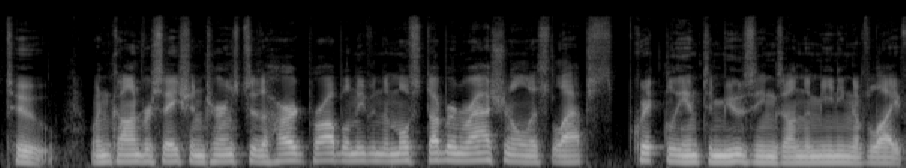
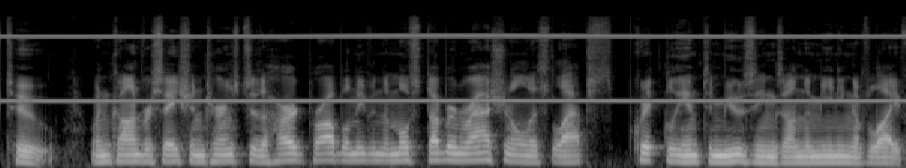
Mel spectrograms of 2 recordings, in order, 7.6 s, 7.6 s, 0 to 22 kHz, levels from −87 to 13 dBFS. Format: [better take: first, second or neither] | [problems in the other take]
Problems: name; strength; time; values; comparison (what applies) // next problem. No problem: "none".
first | high-pitched whine; loud; throughout; 2 kHz, 6 dB below the speech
